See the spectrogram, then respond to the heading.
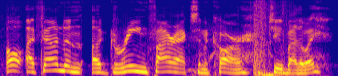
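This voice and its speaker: A middle-aged man with a slightly high voice talks through a video game as he plays. He is conversational and thinks aloud, in casual commentary. There is faint noise and clicking behind him. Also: animated, normal speed. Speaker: gaming video host.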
